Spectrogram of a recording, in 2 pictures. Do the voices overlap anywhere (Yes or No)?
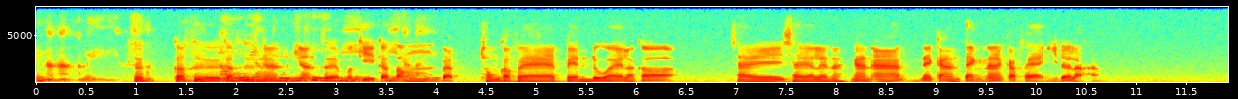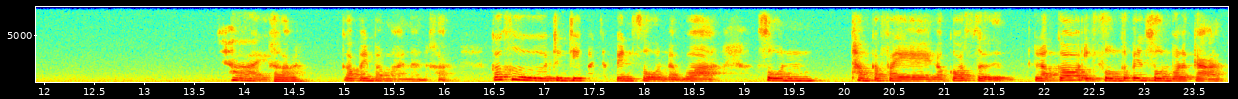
Yes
